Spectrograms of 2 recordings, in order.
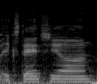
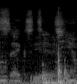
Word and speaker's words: XXXTentacion: From Extension, I know I probably pronounced his name wrong. XXXTentacion.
